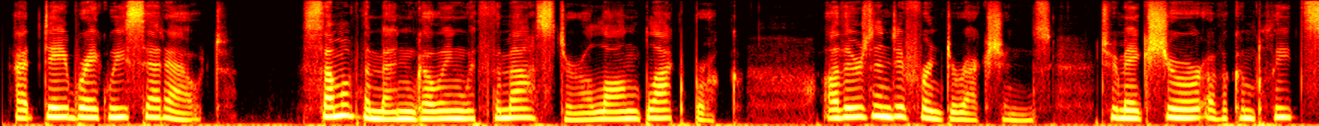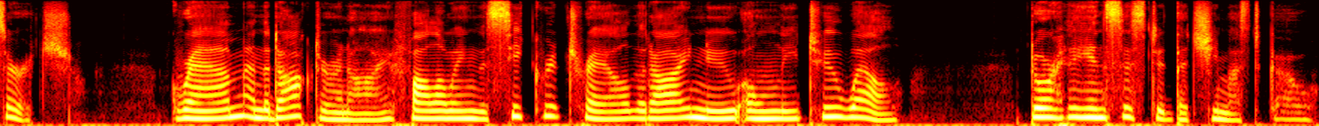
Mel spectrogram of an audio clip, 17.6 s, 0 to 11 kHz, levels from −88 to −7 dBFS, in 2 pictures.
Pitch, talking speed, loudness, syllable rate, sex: 210 Hz, 160 wpm, -16 LUFS, 4.7 syllables/s, female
